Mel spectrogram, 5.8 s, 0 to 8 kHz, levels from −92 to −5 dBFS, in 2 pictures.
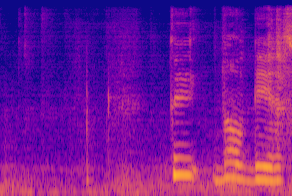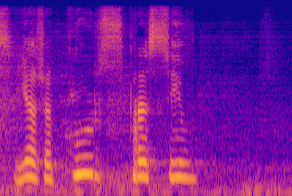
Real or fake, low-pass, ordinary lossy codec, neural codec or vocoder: fake; 7.2 kHz; none; codec, 44.1 kHz, 2.6 kbps, SNAC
